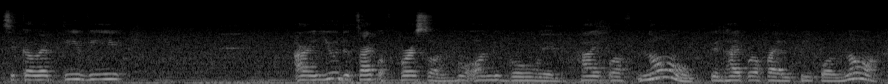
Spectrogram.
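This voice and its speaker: A woman's voice: mid-range voice, unhurried, reverberant, noisy background. A Filipina woman with a Filipino accent, a Tagalog speaker, hosting a casual livestream and chatting with viewers with many fillers and restarts. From Philippines. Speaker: livestream host.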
